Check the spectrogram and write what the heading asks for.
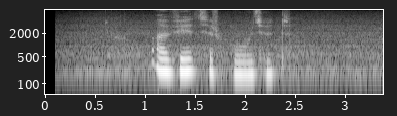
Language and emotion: Russian, sad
